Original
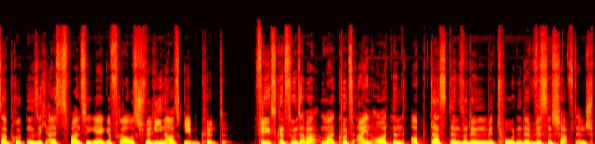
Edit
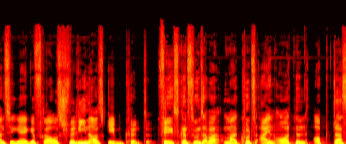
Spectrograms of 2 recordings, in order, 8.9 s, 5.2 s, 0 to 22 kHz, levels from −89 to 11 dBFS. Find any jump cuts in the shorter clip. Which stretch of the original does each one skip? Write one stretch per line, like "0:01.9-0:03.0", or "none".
0:03.5-0:03.8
